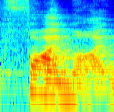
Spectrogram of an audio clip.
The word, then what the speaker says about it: whai mai: to pronounce phi mai because the a i rhymes with kai and everyone knows how to pronounce kai as in food so if you ever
